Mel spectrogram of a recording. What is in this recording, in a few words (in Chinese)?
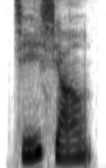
"吉祥", Chinese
